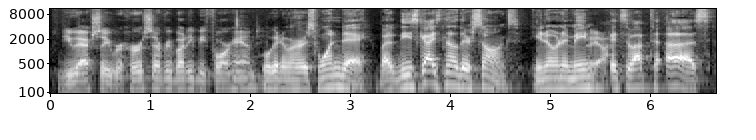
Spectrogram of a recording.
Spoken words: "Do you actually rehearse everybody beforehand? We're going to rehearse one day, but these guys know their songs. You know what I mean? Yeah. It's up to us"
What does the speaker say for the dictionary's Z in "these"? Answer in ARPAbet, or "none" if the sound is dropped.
Z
